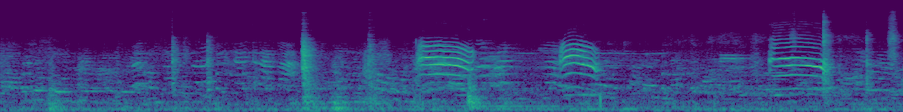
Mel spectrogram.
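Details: Three kittens playing together in a playpen; three high, arched, harmonic mews arrive in the second half, about two seconds apart, over background chatter and speech.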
